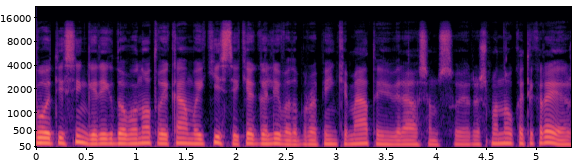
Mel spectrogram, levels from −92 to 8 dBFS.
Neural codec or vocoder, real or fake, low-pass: none; real; 14.4 kHz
